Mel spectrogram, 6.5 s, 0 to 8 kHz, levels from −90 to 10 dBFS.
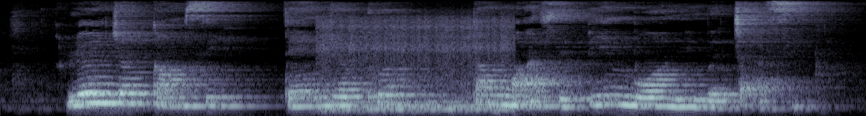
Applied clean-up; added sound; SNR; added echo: none; Strum; 10 dB; reverberation time 1.0 s.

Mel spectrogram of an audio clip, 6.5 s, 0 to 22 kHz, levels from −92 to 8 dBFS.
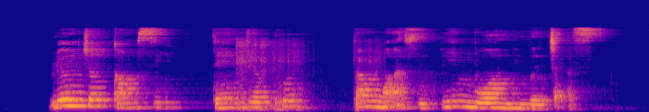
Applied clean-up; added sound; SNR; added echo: neural mask model DeepFilterNet 3.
